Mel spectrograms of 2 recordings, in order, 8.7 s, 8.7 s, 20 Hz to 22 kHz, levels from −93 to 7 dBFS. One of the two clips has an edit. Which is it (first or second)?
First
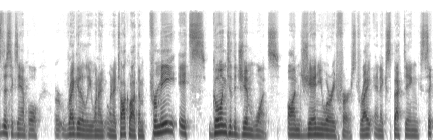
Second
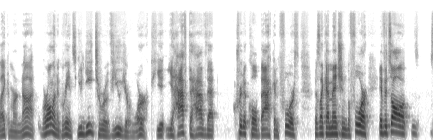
first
